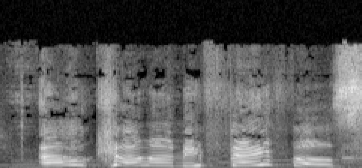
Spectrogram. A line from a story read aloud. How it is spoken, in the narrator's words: Holly cried out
